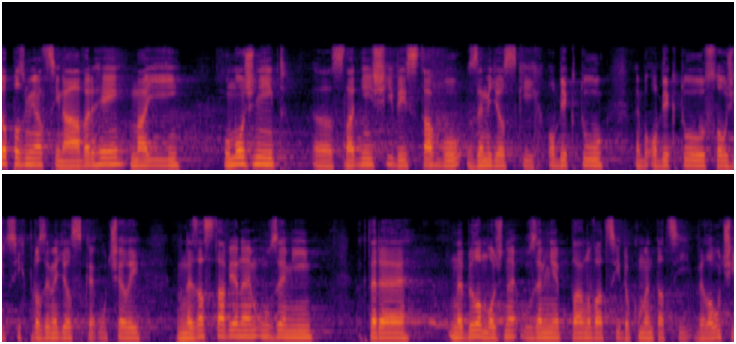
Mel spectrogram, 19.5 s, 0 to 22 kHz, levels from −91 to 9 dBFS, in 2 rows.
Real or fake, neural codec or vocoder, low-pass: real; none; 7.2 kHz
